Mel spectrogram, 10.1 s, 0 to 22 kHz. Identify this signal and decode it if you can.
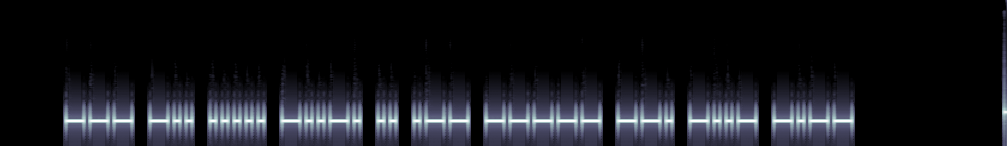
Morse code, heard as a keyed tone, about 20 wpm, 700 Hz. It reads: OD5/IW0GXY
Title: Difficult Call Signs 20wpm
